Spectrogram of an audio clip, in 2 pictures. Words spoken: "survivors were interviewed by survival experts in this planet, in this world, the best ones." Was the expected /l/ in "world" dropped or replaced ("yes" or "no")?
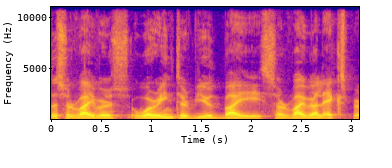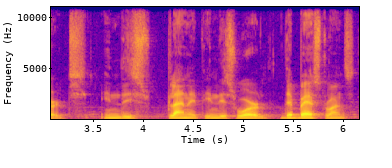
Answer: no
